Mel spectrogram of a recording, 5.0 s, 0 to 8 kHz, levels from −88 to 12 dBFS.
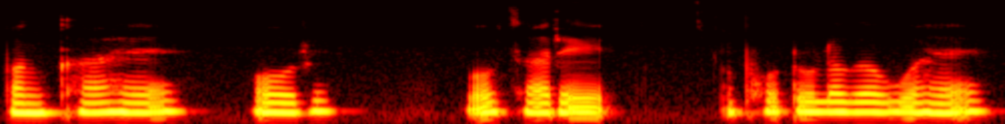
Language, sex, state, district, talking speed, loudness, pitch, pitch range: Hindi, female, Jharkhand, Deoghar, 105 wpm, -13 LUFS, 200 Hz, 190-210 Hz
